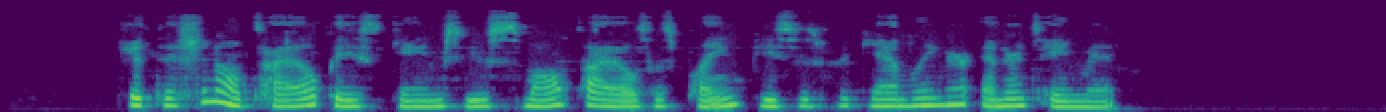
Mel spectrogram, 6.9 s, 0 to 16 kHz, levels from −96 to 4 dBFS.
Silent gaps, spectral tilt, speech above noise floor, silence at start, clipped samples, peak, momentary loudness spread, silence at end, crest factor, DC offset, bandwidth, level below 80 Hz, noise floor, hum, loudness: none; -6 dB/octave; over 67 dB; 0.65 s; under 0.1%; -6 dBFS; 4 LU; 1.35 s; 18 dB; under 0.1%; 9.4 kHz; -68 dBFS; under -90 dBFS; none; -24 LUFS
